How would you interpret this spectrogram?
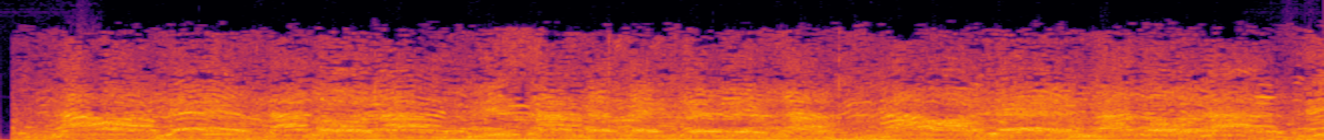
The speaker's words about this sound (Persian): شماری از فرهنگیان بازنشسته در تعدادی از استانهای ایران صبح پنجشنبه در برابر ادارات آموزش و پرورش تجمع کردند و نسبت به وضعیت بد معیشتی خود دست به اعتراض زدند. شعارهای اعتراضی فرهنگیان در اصفهان هم جنبه صنفی داشت و هم سیاسی.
